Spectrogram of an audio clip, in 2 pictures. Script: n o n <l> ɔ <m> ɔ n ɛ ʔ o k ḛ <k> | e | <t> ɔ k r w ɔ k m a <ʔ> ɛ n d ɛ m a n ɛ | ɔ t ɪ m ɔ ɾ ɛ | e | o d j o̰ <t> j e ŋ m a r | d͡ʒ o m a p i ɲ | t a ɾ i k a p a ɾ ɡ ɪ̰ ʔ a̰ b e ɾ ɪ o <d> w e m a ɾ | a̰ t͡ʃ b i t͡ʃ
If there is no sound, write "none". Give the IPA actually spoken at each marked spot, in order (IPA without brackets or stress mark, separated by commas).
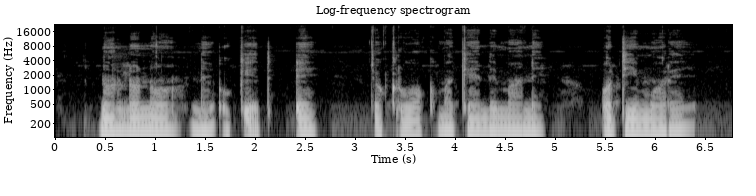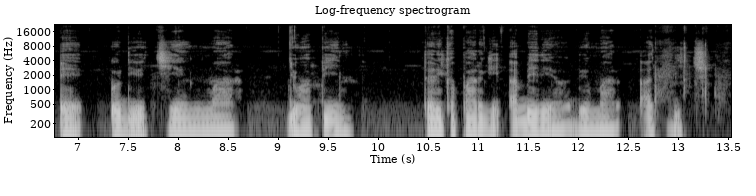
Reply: l, n, t, t͡ʃ, k, t͡ʃ, d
